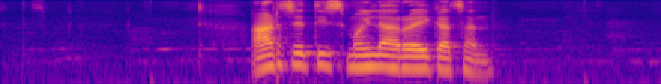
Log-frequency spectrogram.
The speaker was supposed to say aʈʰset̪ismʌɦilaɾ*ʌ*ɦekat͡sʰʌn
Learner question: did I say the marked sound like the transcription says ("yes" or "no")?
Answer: yes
